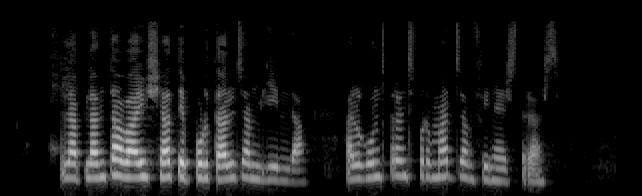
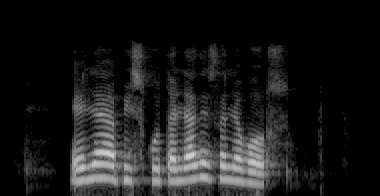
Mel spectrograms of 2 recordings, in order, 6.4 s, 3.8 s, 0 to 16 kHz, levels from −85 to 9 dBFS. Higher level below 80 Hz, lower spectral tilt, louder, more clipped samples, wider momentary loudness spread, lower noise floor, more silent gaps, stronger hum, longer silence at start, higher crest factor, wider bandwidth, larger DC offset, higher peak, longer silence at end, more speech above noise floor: second, -86 dBFS vs -68 dBFS; second, -4.5 dB/octave vs -7 dB/octave; second, -22 LUFS vs -19 LUFS; neither; first, 19 LU vs 10 LU; about the same, -76 dBFS vs -79 dBFS; neither; neither; about the same, 0.6 s vs 0.7 s; about the same, 20 dB vs 16 dB; first, 11 kHz vs 7.6 kHz; neither; about the same, -4 dBFS vs -4 dBFS; about the same, 1 s vs 1.1 s; second, 54 dB vs 61 dB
